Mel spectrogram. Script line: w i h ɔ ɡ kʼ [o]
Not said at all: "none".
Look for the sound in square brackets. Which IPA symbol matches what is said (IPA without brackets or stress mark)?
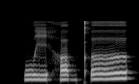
ɤ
